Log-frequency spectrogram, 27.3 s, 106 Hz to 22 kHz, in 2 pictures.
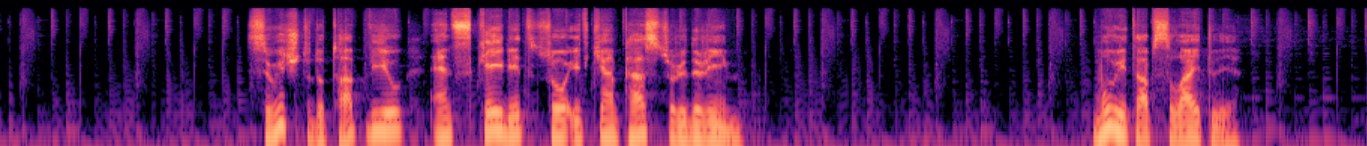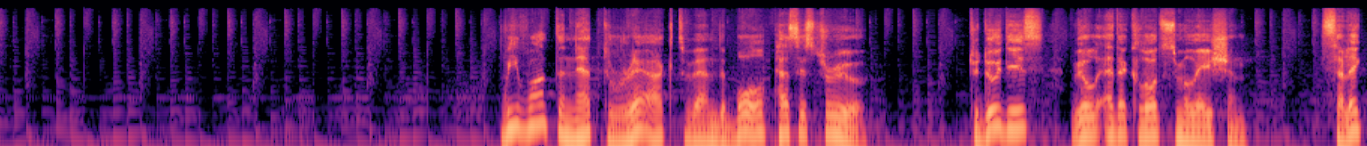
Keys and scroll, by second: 2.7 KP_7, 5.0 s, 12.7 g, 18.1 KP_7, 19.6 s.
